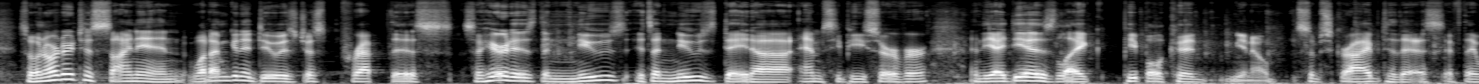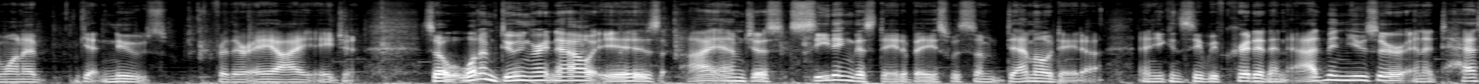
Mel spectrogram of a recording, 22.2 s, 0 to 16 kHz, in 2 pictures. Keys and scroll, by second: 0.6 super+Tab, 2.2 ctrl+a, 2.9-4.5 typing, 7.1 ctrl+a, 7.1 ctrl+j, 7.5 typing, 8.0 ctrl+a, 8.5 ctrl+a, 9.1 ctrl+a, 9.8 super+v, 10.7 ctrl+a, 11.3-13.0 typing, 12.8 ctrl+a, 13.7 super+v, 15.3 ctrl+a, 15.9 ctrl+v, 16.4 ctrl+a, 16.9 super+v, 17.1 Return, 17.7 typing.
